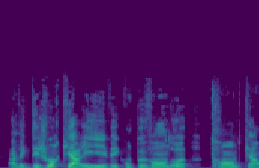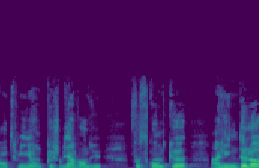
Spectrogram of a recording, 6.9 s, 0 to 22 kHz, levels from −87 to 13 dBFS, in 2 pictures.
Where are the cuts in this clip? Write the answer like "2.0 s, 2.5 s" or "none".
4.2 s, 5.4 s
